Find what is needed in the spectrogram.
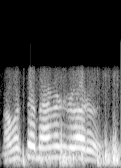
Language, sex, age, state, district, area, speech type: Telugu, male, 18-30, Andhra Pradesh, Bapatla, rural, conversation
